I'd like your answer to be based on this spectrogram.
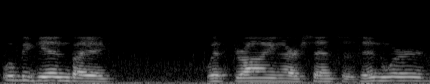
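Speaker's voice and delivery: calm, unhurried meditation guide, long pauses between phrases; guided meditation. Real, not acted. Leads breathing and chair yoga.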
